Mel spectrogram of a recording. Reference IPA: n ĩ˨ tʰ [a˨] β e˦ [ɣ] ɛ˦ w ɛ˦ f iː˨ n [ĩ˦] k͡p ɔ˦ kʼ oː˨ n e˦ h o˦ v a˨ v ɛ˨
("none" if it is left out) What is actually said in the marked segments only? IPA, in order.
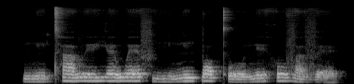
a˦, j, ĩ˦

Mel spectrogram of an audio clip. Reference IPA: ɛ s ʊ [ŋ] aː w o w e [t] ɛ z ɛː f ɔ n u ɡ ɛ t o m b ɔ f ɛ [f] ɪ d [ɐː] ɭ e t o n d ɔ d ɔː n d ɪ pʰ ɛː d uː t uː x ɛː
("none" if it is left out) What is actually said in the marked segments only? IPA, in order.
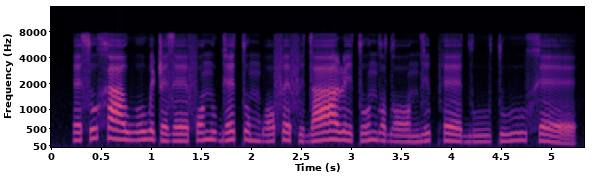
x, ʈ, f, aː

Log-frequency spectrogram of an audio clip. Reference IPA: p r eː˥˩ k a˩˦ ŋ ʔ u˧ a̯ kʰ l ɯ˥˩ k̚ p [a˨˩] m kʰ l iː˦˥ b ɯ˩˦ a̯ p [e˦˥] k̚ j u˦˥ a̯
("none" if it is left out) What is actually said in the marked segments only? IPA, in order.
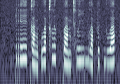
a˨˩, e˦˥

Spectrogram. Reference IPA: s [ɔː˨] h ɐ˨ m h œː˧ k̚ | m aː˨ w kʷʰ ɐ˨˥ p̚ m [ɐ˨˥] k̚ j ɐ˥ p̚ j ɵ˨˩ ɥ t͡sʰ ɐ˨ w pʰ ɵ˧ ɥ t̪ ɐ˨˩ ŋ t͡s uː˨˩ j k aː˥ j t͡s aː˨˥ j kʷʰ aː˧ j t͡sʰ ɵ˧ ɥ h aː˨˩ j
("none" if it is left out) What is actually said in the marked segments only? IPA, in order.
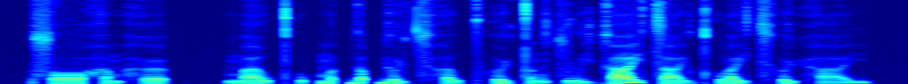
ɔː˧, ɐ˨˥

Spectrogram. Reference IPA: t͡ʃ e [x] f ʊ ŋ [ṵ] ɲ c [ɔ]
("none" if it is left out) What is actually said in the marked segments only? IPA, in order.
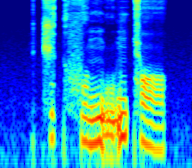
k, ṵ, ɔ

